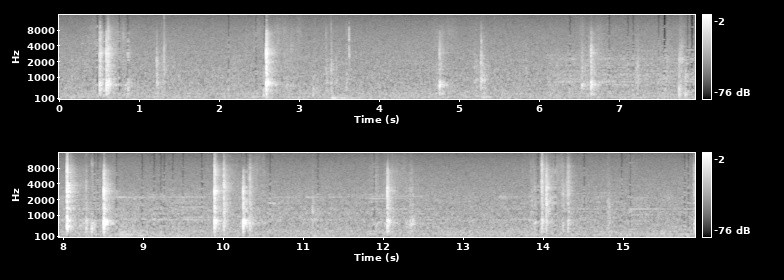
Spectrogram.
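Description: Sharp clicks and taps from a plastic paint bottle being squeezed and shaken to drip paint, one every second or two, some in quick pairs.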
